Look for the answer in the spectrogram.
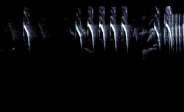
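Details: Bar-winged prinia, known locally as ciblek kristal, singing for caged-bird training: a lone high downslurred note, then a series of steep descending whistles ending in a fast buzzy trill.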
